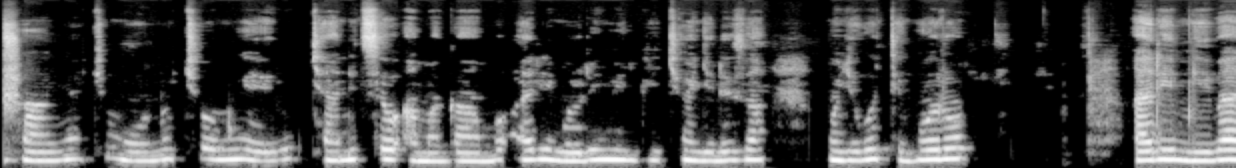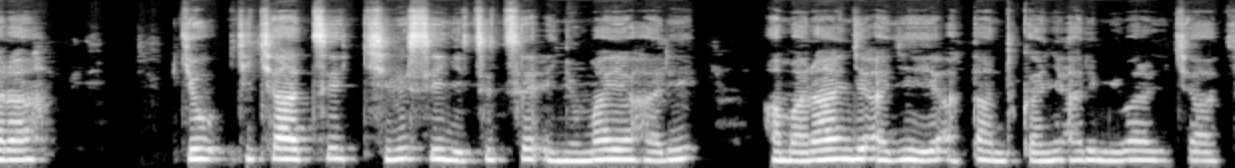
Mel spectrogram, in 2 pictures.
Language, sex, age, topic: Kinyarwanda, female, 18-24, health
